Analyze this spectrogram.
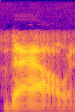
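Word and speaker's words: dao (道): That top character is the character that's pronounced dao in Chinese, which means the way.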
